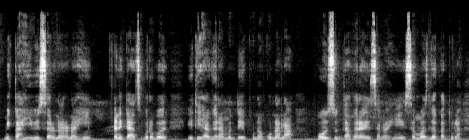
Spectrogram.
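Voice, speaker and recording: A woman's voice: on the low side, steady tone, moderate pace, background noise, close to an everyday voice. Woman reading as a stern scolding brother. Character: stern angry older brother giving orders.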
